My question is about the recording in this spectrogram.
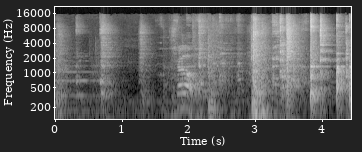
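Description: People talking quietly in a room, with a few sharp knocks and a loud thump about three seconds in.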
